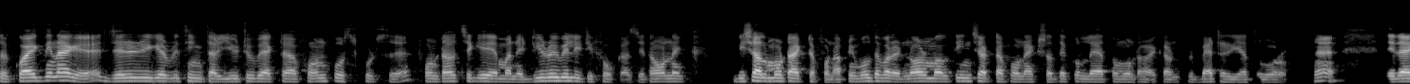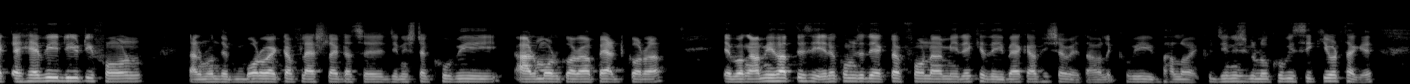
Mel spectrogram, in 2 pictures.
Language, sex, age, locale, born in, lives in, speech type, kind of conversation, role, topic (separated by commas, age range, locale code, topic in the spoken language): Bengali, male, 25-29, bn-BD, Bangladesh, Bangladesh, conversation, unstructured, none, আপনার সামাজিক যোগাযোগমাধ্যম ব্যবহারের অভ্যাস কেমন?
